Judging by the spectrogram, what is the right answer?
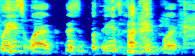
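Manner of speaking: mock crying, pleading voice. Acting out a character crying on the toilet: imitating someone crying. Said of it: "him just crying on the toilet".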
